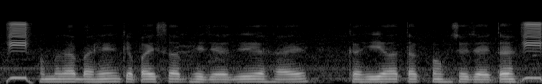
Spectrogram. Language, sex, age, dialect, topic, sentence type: Magahi, male, 25-30, Central/Standard, banking, question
